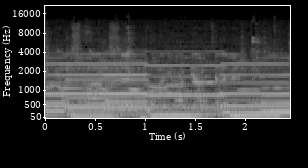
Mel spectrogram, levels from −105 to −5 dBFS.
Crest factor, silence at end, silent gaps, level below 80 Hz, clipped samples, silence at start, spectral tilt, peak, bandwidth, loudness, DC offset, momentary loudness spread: 12 dB; 0 s; none; -48 dBFS; under 0.1%; 0 s; -7 dB/octave; -26 dBFS; 12.5 kHz; -39 LUFS; under 0.1%; 2 LU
